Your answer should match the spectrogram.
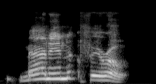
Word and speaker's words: Manon Fierot: And Michael, against that French fighter, let me make sure I can get her name correctly because it's Fierot, I believe is how you say it. What's that? – Manon Fierot. – Manon Fierot, yeah.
